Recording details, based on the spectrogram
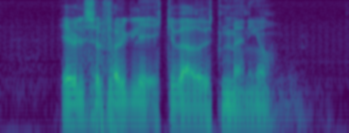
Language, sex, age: Norwegian, male, 19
